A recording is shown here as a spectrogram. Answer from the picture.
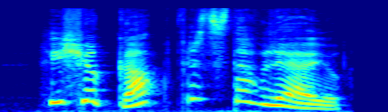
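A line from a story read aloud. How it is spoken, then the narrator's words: Laughing. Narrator (Russian): рассмеялась Элизабет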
